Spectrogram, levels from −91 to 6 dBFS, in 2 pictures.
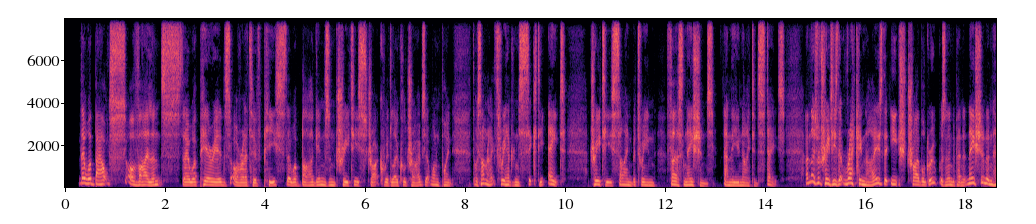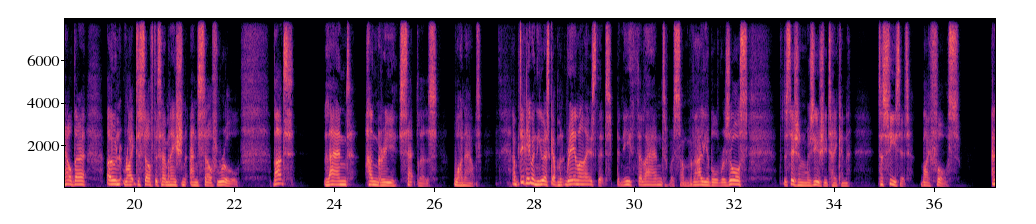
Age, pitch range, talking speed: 40-59, 135-175 Hz, 145 wpm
